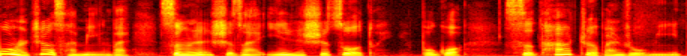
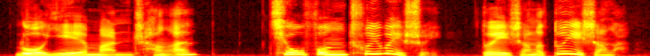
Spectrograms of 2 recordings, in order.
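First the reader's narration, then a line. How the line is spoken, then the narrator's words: Excited foolish delight. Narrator (Chinese): 那僧人甚是呆气，不但不恼怒，手舞足蹈地说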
